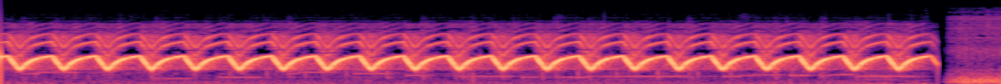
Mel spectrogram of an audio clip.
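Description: Ambulance siren wailing in a fast yelp, each cycle dropping in pitch, about three to four cycles a second. It cuts off abruptly near the end.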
